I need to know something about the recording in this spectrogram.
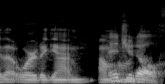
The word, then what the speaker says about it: Phygital: easier than I thing I keep seeing the G in the middle and I'm like scared of it so I'm not saying I'll get it down we can go with a silent G yeah yeah I love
